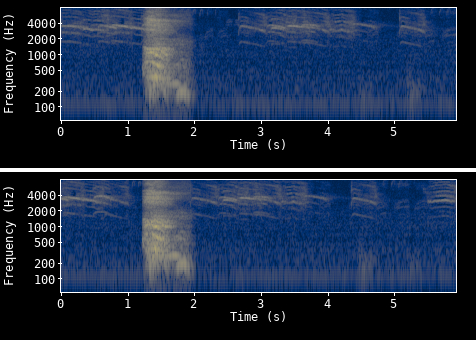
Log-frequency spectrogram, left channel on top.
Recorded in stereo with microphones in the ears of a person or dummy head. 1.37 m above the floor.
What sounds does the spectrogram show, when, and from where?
1.2 s a gasp: 70° right (ahead or behind), 6.5 m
